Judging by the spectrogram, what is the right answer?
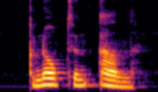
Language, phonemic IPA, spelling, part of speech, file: Dutch, /ˈknoptə(n) ˈan/, knoopten aan, verb, Nl-knoopten aan.ogg
- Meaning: inflection of aanknopen: 1. plural past indicative 2. plural past subjunctive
